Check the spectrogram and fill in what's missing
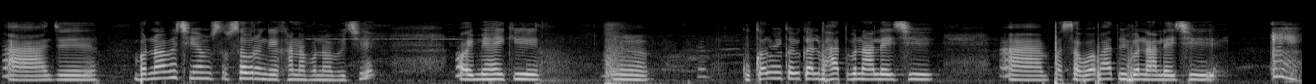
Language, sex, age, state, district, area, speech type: Maithili, female, 18-30, Bihar, Samastipur, urban, spontaneous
